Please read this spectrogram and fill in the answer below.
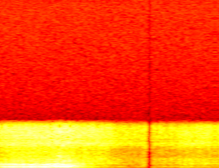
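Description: A low, pitched vocal sound, like a person's drawn-out 'mmm', lasting under a second and fading away, heard through an online call's narrow audio.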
